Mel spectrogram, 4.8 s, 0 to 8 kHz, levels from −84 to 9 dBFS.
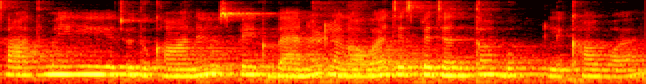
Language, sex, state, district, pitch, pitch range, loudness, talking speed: Hindi, female, Delhi, New Delhi, 230 Hz, 210-245 Hz, -13 LUFS, 245 wpm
